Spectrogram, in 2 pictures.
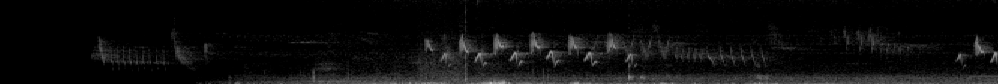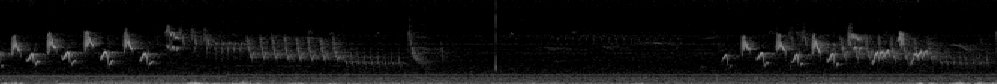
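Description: A songbird singing the same quick phrase of rapid, high chirping notes three times, several seconds apart, over a low, gusty rumble.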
